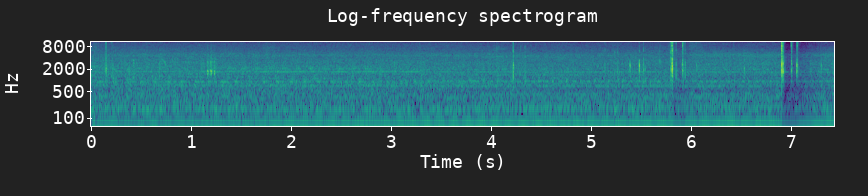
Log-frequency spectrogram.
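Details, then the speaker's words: Chevy Tahoe 5.3 V8 first start after a new starter, having sat for months unstarted, exhaust chopped: fires right up into a low, smooth, quiet rumble with no knocks or ticks; normal idle. "oh my gosh the thing fired right up dude just right up just right up doesn't sound like a v8"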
